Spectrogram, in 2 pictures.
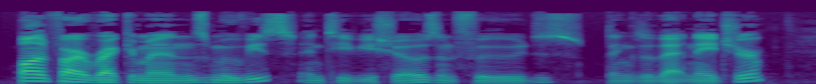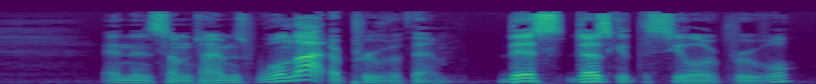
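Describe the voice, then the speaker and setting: A man hosting a casual solo podcast, his voice stuffed up and nasal from a cold, talking with animated, playful energy. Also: on the low side, dry recording, studio quality. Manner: animated, playful self-promotion. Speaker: podcast host.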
